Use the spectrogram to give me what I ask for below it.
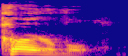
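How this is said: It is said with an American English pronunciation. This is how the speaker's home region says it. "I'm from Texas"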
